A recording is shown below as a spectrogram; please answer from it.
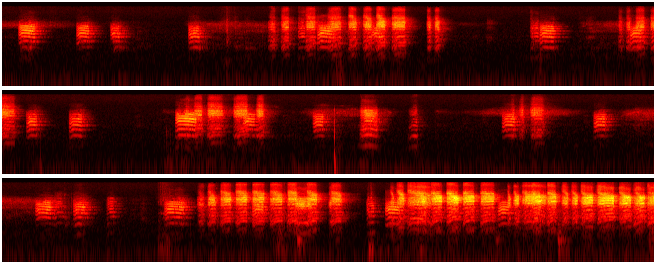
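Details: A pair of pet zebra finches with three chicks that left the nest three days ago and now feed themselves with their parents' help; a zebra finch sings bursts of nasal, buzzy, toy-trumpet notes mixed with quick clicks and squeaks.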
